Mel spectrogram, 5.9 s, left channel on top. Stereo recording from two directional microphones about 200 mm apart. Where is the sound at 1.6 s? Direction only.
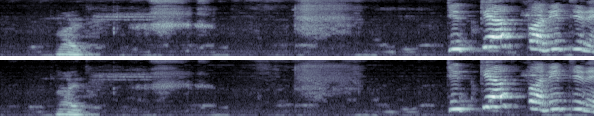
65° right (ahead or behind).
